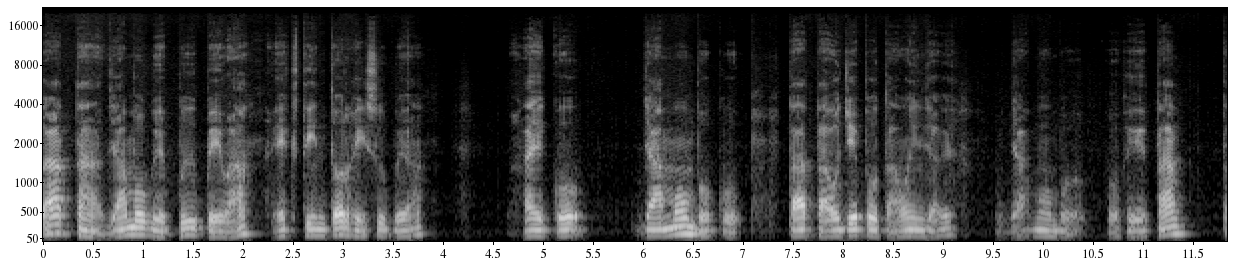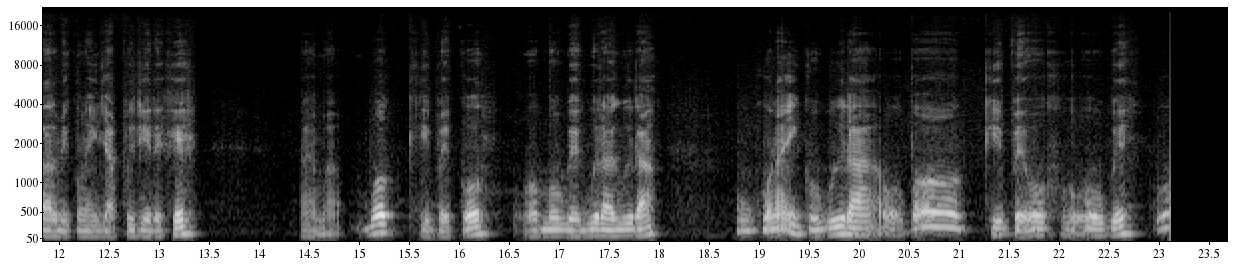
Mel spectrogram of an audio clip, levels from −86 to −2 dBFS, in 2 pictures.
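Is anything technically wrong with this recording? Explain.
Yes, the speech has a cut-off end. At 23.11 s the sound stops mid-utterance and drops straight to digital silence with no natural decay, which remains to the end of the clip. The final buffers were never written or played out, so the remainder is simply missing.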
